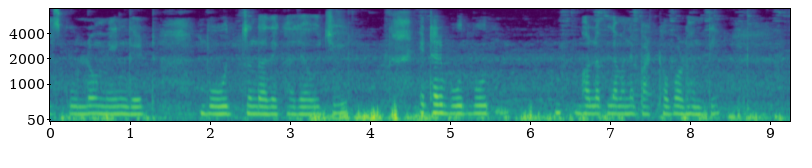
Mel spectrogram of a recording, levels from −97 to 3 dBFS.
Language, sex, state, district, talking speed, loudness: Odia, female, Odisha, Khordha, 90 wpm, -23 LUFS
